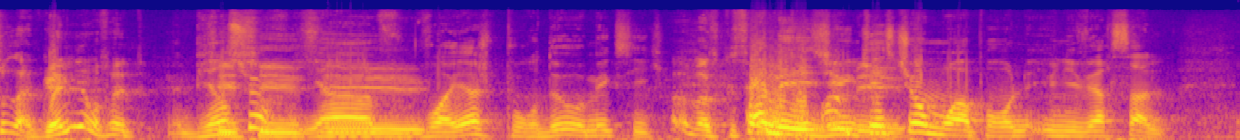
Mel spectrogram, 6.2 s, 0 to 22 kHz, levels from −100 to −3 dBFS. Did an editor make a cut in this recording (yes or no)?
no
